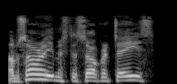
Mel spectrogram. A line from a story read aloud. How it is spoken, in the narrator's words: she barked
